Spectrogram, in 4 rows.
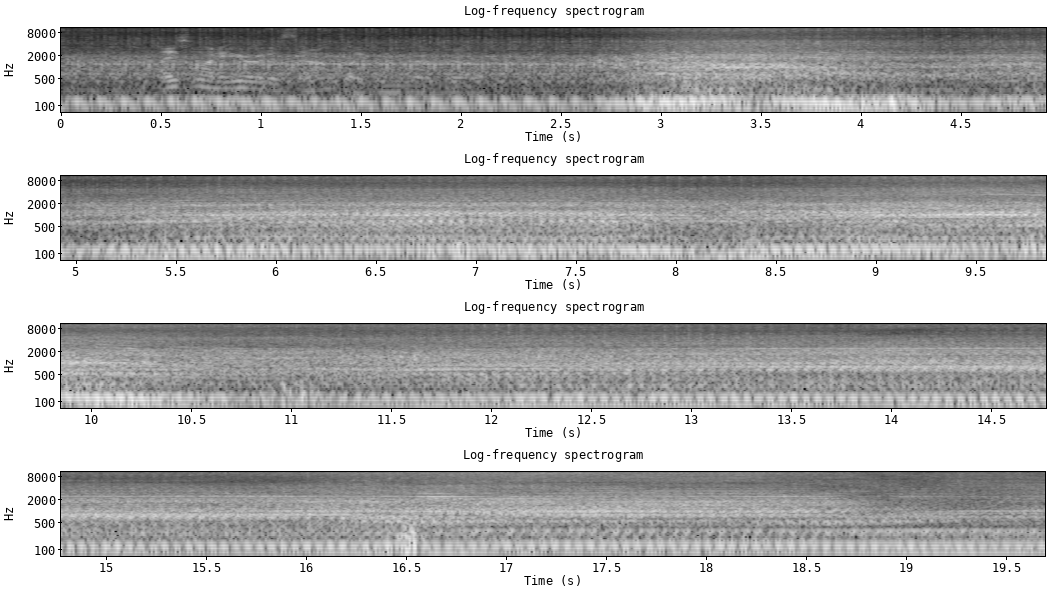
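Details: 2005 Subaru STI with blown short block, turbo engine at idle and 2000 rpm: hollow rhythmic knocking over steady drone, piston slap.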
